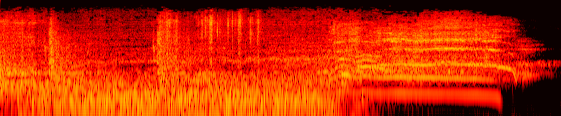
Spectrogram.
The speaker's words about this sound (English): Nice. I love the music. I love that scream.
